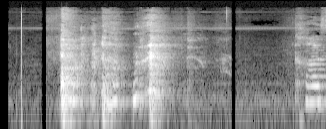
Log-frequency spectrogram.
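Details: An adult gives about three harsh, acted coughs in quick succession, then a short voiced sound in a quiet room; a deliberate comedic imitation of a cold with cough and fever. Cough.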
